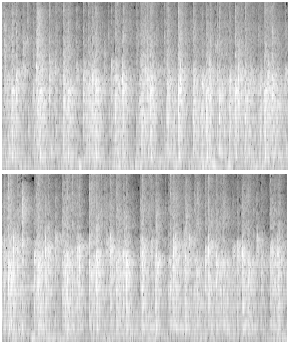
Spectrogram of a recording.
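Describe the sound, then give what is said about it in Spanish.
An audience applauds at a book presentation, many hands clapping in a thick, even patter that holds at a steady, fairly loud level for the whole stretch. “Un aplauso para Nuria, por favor.”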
